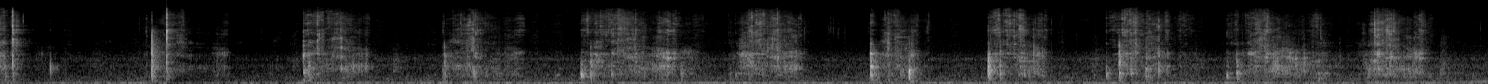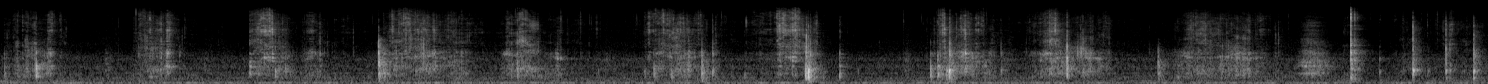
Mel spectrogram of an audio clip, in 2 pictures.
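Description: A metal spoon stirring and scraping round a metal saucepan as beaten cream is folded into melted dark chocolate. The scraping strokes come in a steady rhythm, a little more than one a second, with a few sharp clinks of spoon on pan in the first couple of seconds.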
